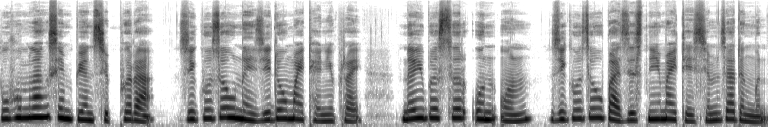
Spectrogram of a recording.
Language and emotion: Bodo, neutral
